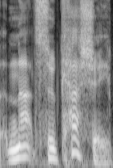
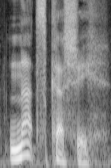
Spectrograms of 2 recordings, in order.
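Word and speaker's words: 懐かしい: Now, if you look at the word and say it phonetically, it's Natsukashi, but actually I did a bit of homework, went to find out how you pronounce it properly, and it's Natsukashi. Natsukashi. Quite quick, Natsukashi.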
